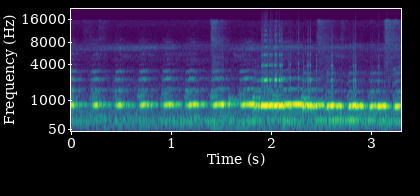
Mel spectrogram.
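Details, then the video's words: Young captive Bangkok-type zebra dove used as training song for contest birds: faint rapid repeated notes at first, then a louder, sustained wavering coo held for over a second, with clipped notes trailing off. "Suara Masteran Perkutut Bangkok"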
